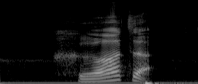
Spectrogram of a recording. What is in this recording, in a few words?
"hezi", Chinese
